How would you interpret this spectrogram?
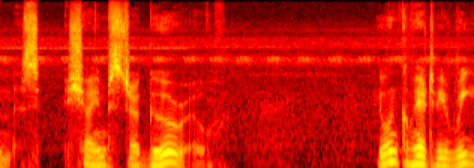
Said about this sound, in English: Can you hear the jungle? I know I play music, but you can hear the jungle in the background as well. It's a whole atmosphere we've got going on.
